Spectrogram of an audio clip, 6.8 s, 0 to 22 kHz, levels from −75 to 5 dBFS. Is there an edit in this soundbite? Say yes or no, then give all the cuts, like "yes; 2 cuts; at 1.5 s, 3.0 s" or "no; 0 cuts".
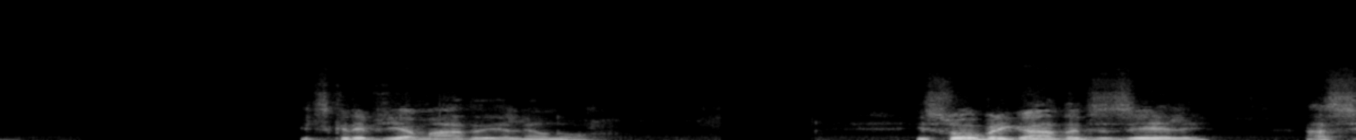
no; 0 cuts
